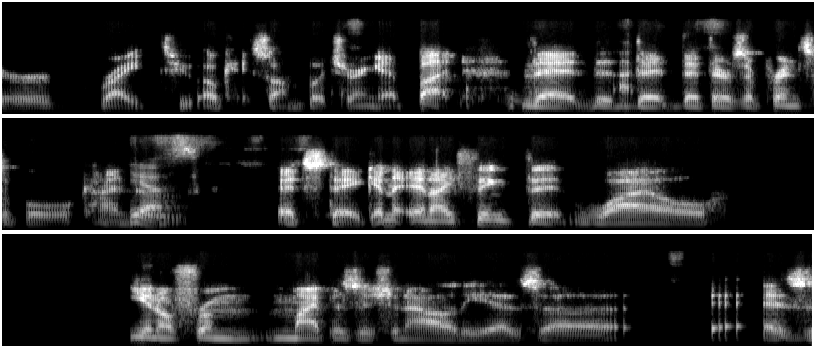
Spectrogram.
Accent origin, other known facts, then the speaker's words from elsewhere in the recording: Denver, Colorado, United States; as a Chicano growing up in Denver's East Side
